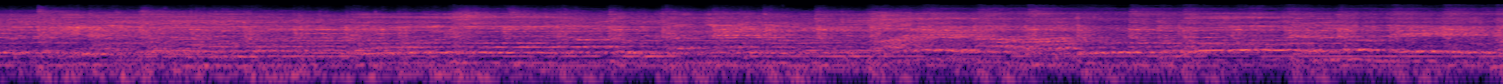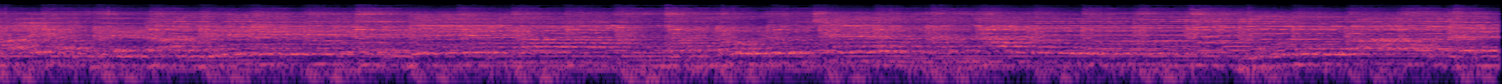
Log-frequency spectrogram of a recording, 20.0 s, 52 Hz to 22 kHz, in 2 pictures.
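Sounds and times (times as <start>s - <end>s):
choir singing a gospel hymn: 0.0s - 20.0s
instrumental accompaniment with beat: 0.0s - 20.0s.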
